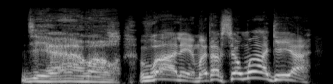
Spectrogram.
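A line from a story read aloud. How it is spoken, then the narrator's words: Shouted. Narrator (Russian): выкрикнул генерал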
